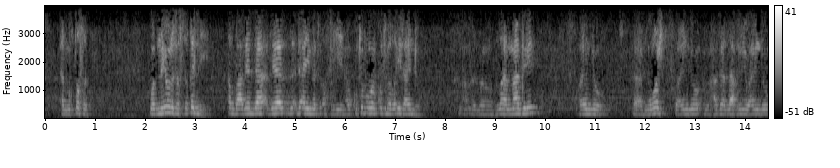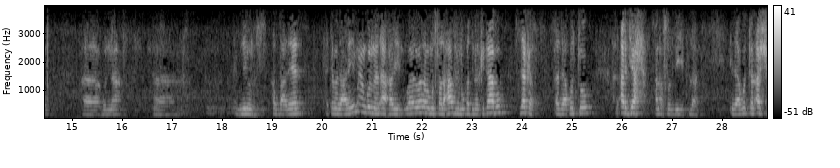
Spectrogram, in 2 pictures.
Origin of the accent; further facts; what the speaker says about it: Sudan; ونحن عندنا في السودان ده المذهب المعروف عند الناس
